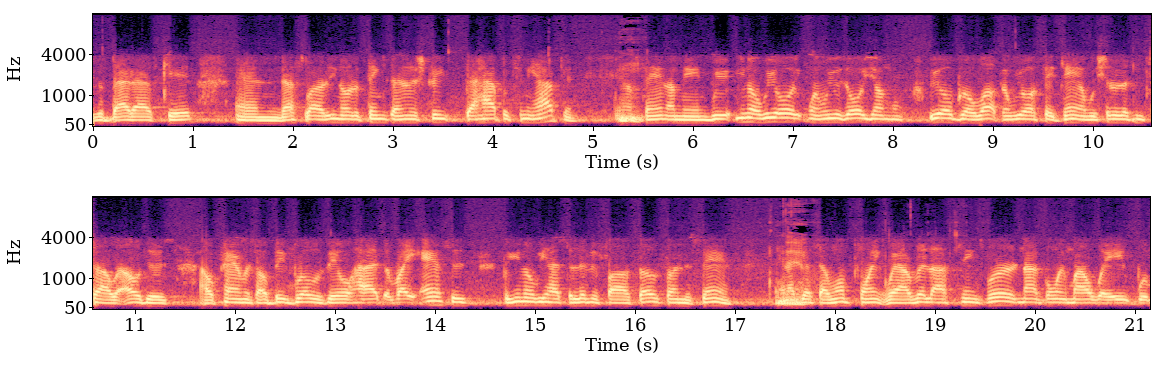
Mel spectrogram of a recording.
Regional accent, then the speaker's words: Bronx, New York, United States; So growing up in the Bronx, it was a little bit tough for me because, you know, living in the Bronx my whole entire life, people know your whole entire family

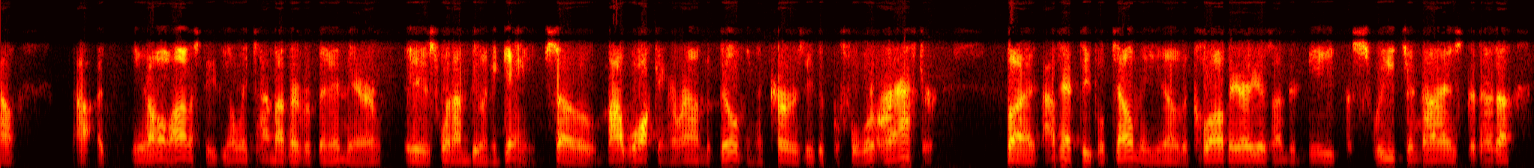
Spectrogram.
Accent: Georgia, United States; I grew up in Georgia. Where's my high school helmet?

